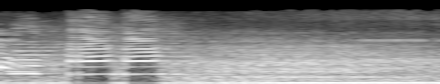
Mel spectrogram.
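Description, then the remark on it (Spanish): Two short, loud truck horn blasts in quick succession over a steady low rumble of heavy engines idling and moving, as World Food Programme aid trucks cross from Egypt into Gaza. “Los primeros camiones del Programa Mundial de Alimentos cruzaron desde Egipto hacia Gaza.”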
